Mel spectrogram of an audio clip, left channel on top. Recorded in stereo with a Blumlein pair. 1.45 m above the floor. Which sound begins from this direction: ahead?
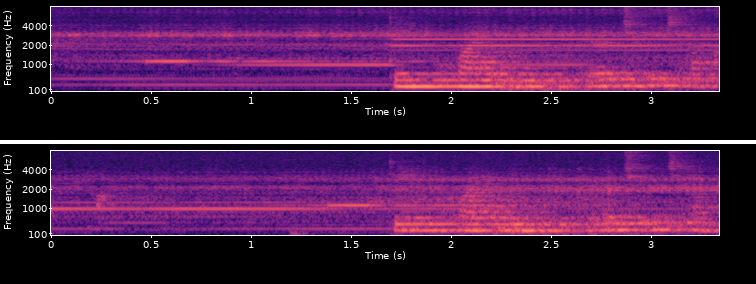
A woman speaking, at 1.7 s.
